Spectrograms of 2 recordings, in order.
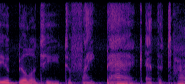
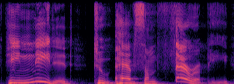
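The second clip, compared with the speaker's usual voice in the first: louder and higher, rising preacher's fervor; full-force preaching; 6 semitones higher, 8 dB louder than usual. Acted. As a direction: preach it out to the congregation.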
